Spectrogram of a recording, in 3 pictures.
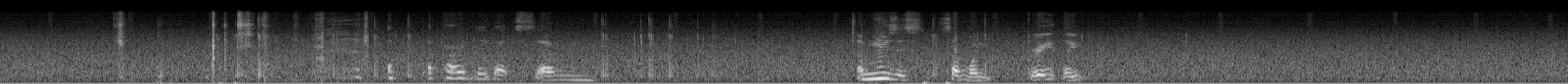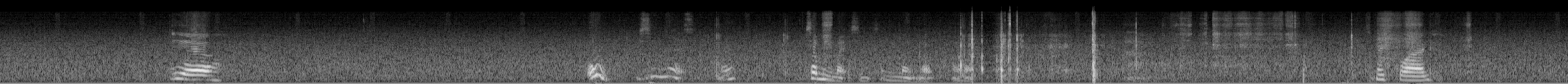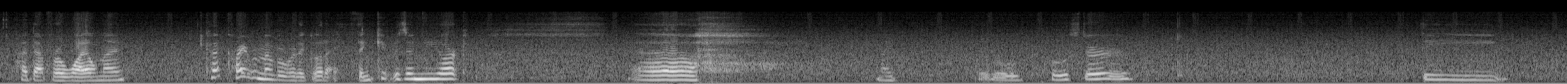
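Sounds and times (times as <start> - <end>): background hiss: 0.0 - 47.0.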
